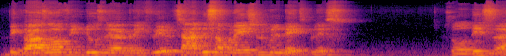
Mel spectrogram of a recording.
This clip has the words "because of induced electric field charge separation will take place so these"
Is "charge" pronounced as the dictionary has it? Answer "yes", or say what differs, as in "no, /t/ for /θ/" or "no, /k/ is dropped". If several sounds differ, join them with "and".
no, /s/ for /tʃ/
